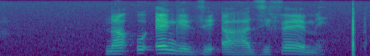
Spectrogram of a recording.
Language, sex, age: Venda, male, 20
